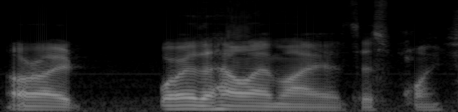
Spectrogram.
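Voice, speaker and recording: Very deep-voiced, sweary male gamer. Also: fairly even intonation, moderate pace, smooth. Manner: sweary, informal. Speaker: tabletop game player. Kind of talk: casual gaming chat.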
